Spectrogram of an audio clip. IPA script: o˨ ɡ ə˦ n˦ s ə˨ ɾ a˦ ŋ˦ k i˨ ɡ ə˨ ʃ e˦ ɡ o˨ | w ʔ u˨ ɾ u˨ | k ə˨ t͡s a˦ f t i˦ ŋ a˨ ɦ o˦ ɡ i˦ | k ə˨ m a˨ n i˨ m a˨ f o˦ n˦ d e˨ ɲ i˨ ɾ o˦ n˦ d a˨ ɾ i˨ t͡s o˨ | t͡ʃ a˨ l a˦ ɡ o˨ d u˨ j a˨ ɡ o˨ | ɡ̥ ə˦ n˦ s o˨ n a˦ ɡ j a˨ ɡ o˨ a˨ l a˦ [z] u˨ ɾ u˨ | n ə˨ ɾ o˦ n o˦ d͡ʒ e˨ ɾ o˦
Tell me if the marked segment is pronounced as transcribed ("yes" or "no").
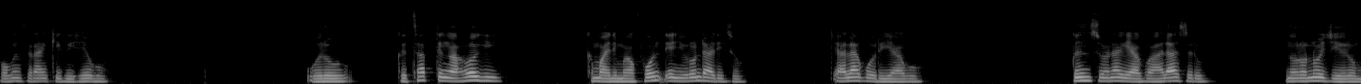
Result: no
